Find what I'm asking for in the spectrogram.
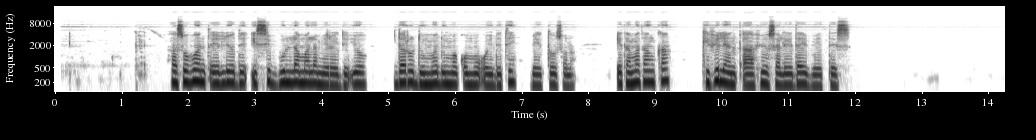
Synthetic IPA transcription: hɐsɔɦʊwɐnt̪ʼe̞ːlːɪjod̪ɛʔɪsːɪbʊlːɐmɐlɐmɛɾɐjd̪ɛʔɪjɔ | d̪ɐɾɔd̪ʊmːɐd̪ʊmːɐkʼɔmːɔʔɔjd̪ɛt̪ɪ | be̞ːt̪ːo̞ːsɔnɐ | ʔɛt̪ɐmɐt̪ɐŋkːɐ | kɪfɪlɪjɐnt̪ʼaːfɪjɔsɐle̞ːd̪ɐjbe̞ːt̪ːe̞ːs

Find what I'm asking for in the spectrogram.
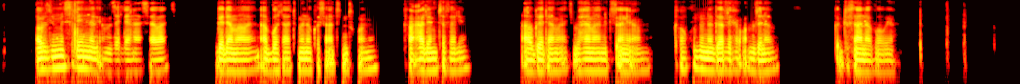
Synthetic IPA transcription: ʔaβzimɨslinːɐɾʔomzɐlːɐnasɐβat̪ | ɡɐd̪amawjana̰βbo̞t̪ʰat̪mɐnokʰosa̰t̪ʰɨnt̪ʰɨ̥xo̞nu | kʰaβʕalɐmt̪ʰɐfɐlju | ʔa̰βɡɐd̪ama̰t̪bɨhajmanot̪t͡sʼɐ̰nḭʕom | kʰaβxulːunɐɡɐɾːɨħḭxʼo̰mzɨnɐβ | kʼɨd̪ːusanaβowjom

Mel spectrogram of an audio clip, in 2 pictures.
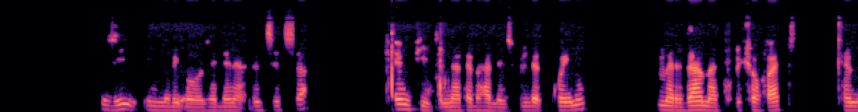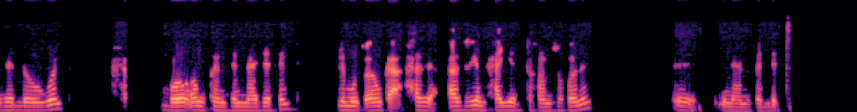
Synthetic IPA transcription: ʔɨziɨnːɨɾiʔo̞zɐlːɐna̰ʔɨnsɨsa | kʼɨmfit̪ʰɨnːat̪ʰɐβaɦalɐzɨfɨlːɐt̪ʼkʰo̞jnu | mɐɾzamat̪ʕɨʃo̞kat̪ | kʰɐmzɐlːɐwuwon | boʔomkʰɐmzɨnːad̪ɐfɨnː | ɨmut͡sʼomkʰɐʔa̰azijo̞mħajːɛɾt̪ʰikɐmzɨxo̞nɨn | ḭnanɨfɐlːɨt̪ʼ

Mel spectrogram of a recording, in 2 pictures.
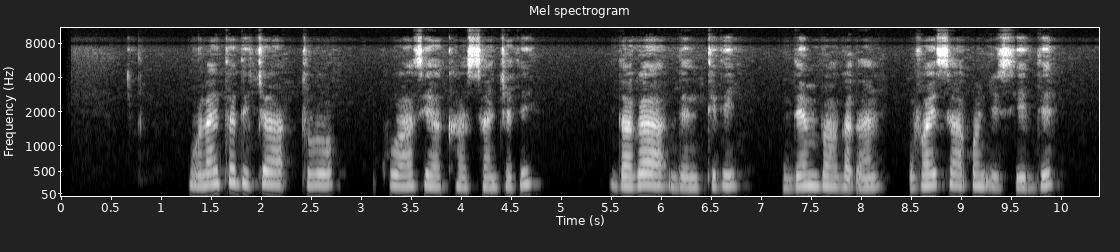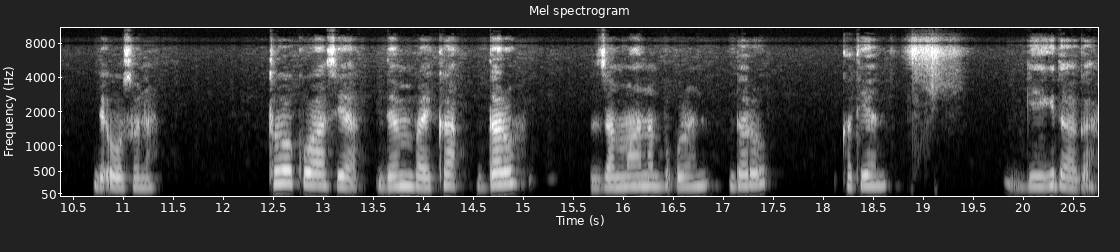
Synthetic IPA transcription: wɔlɐjt̪ːɐd̪ɪt͡ʃːaːt̪o | kʊwaːsɪjakʰaːsːɐnt͡ʃːɐt̪ɪ | d̪ɐɡaːd̪ɛnt̪ːɪd̪ɪ | d̪ɛmbaːɡɐt̪ʼɐn | ʊfɐjsːaːkʼɔnt͡ʃʼːɪsiːd̪ːɛ | d̪ɛʔo̞ːsɔnɐ | t̪okʊwaːsɪjaːd̪ɛmbɐjkːɐd̪ɐɾɔ | zɐmːaːnɐbʊkʼʊɾɐn | d̪ɐɾɔ | kɐt̪ɪjɐn | ɡiːɡɪd̪aːɡɐ̰

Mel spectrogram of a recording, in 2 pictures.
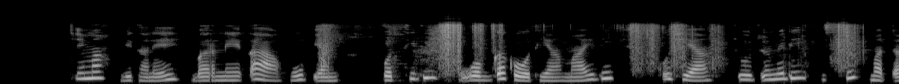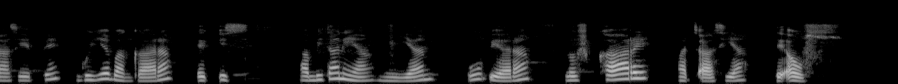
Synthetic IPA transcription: t͡ʃʼɪmɐbɪt̪ɐneːbɐɾne̞ːt̪ʼaːhuːpʼɪjɐn | kɔt̪ʰːɪd̪ɪwɔɡːɐko̞ːt̪ɪjamaːjd̪ɪkʼʊʃɪjaːt͡ʃʼuːt͡ʃʼɪmɪd̪ɪːsːɪmɐt͡ʃʼːaːseːpːɛɡʊjːɛbɐɡːaːɾɐ | ɛkʼːɪs | hɐbɪt̪ɐnɪjamɪjːɐn | huːpʼɪjaɾɐ | lɔʃkʰaːɾɛ | mɐt͡ʃʼːaːsɪjɐ | d̪̥ɛʔɐwʊs

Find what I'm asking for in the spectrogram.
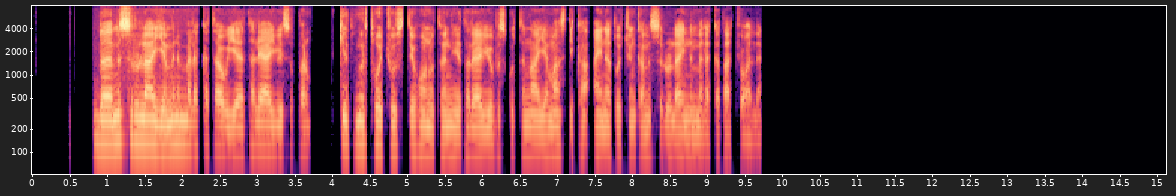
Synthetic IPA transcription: bəmɨslulajːɛmːɨnɨmːələkːət̪ʰəwjɛt̪ʰələjajːujɛsupʰːəɾ | kʼit̪mɨɾt̪ʰo̞t͡ʃːwʊst̪ʼjɛɦo̞nut̪ʰɨnjɛt̪ʰələjajːubɨskʰut̪ɨnːajɛmast̪ʰikʰaʔajnət̪ʰo̞t͡ʃːɪnkʰəmɨslulajɪnːɨmːələkːət̪ʰat͡ʃːɛwalːən

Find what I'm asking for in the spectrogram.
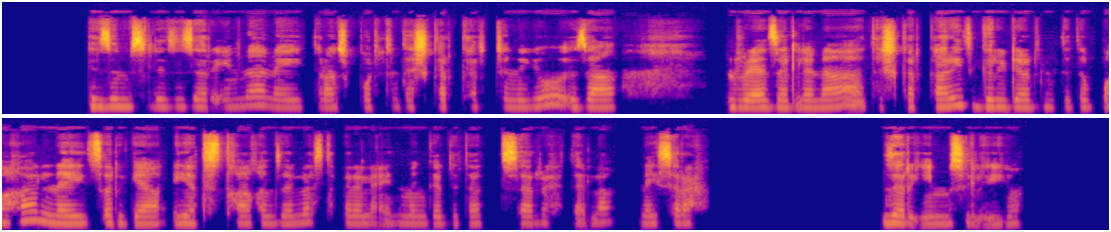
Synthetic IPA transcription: ʔɨzimɨsliɨzizɐɾʔenːanajt̪ʰɾanspʰo̞ɾt̪ʰɨnt̪ʰɐʃkʰɐɾkʰɐɾt̪ʰɨnɨjːuɨza | nɨɾiʔazɐlːɐnat̪ʰɐʃkʰɐɾkʰaɾit̪ɡɨɾid̪ɐɾɨnt̪ʰɨt̪ʰɨbahalnajt͡sʼɨɾɡaʔɨjːat̪ɨz̥ɨ̥t̪ʰɐ̥xaxɨlzɐlːazɨt̪ʰɐ̥fɐlalaʕa̰jnmɐŋɡɐd̪ɨt̪ʰat̪ːɨ̥sɐrːɨħt̪ʰɐlːa | najsɨɾaħ | zɐɾʔimɨsliɨjːu

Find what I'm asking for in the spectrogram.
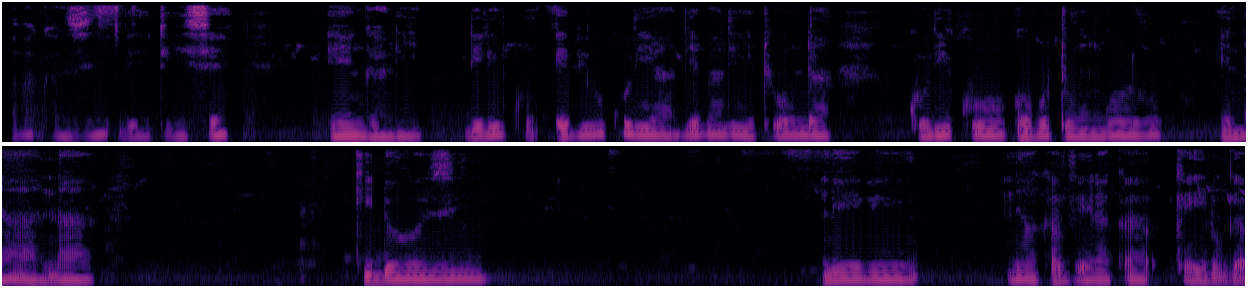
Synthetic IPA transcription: aβakaziβetise̞ː | ŋɡali | liɾikṵe̞βjuːkuljaβje̞βalitʰuːnda | kulikʰuoβutuːŋɡulu | enana | kido̞ːzi | ne | neakave̞ːɾakeiɾṵɡa̰

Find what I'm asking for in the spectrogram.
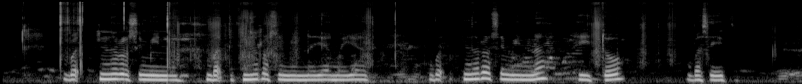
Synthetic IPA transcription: bɐᶑɪt̪ɪnɪɾɔsɪminːɐbɐᶑɪt̪ɪnɪɾɔsɪminːɐjaːmɐjaːt̪ɪ̥bɐᶑɪt̪ɪnɪɾɔsɪmɪnːɐhijt̪ːoː | bɐseːt̪ɪ̥

